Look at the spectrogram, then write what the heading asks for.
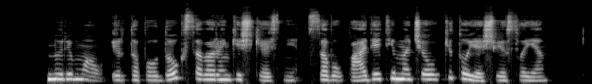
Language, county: Lithuanian, Kaunas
